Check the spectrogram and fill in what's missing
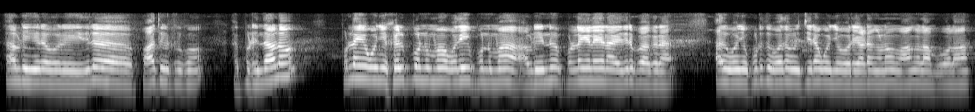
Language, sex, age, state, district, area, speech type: Tamil, male, 60+, Tamil Nadu, Nagapattinam, rural, spontaneous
